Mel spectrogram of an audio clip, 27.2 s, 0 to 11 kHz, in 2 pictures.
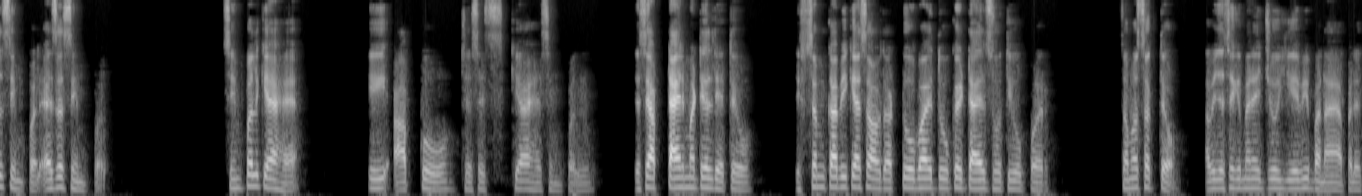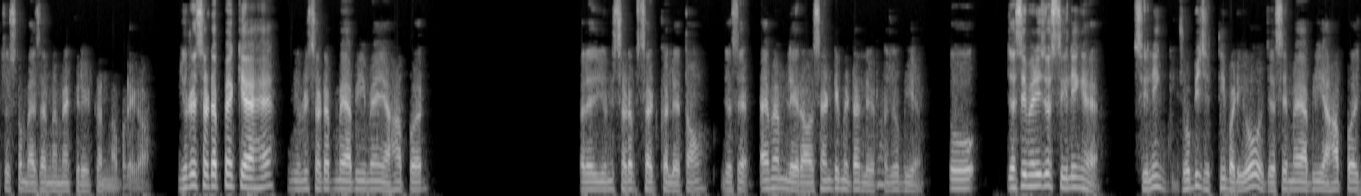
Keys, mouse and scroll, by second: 2.7 click, 5.3 click, 5.8 click, 6.6 click, 7.1 click, 8.6 click, 9.8-11.9 drag, 12.1 click, 14.2 click, 15.8 click, 18.9 click, 19.6 click, 20.4 click, 20.9 click, 21.5 click, 22.1 click, 23.2 click, 24.3-26.2 drag, 26.7 click, 26.9 right click.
